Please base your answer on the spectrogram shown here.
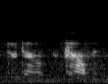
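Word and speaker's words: Tutankhamun: the name of King to of Egypt it's pronounced to Common oh we about ready to close almost 10:00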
